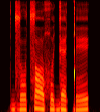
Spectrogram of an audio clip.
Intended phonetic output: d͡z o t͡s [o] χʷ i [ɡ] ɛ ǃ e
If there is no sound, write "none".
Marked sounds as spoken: ɔ, ɡ

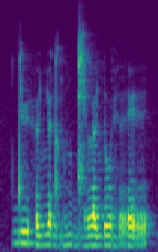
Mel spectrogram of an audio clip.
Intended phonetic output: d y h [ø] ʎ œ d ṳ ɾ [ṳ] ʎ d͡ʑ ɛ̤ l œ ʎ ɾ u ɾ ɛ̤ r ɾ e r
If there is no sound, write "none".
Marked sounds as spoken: ø, o̤

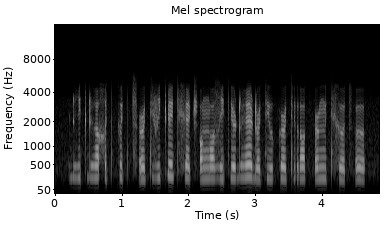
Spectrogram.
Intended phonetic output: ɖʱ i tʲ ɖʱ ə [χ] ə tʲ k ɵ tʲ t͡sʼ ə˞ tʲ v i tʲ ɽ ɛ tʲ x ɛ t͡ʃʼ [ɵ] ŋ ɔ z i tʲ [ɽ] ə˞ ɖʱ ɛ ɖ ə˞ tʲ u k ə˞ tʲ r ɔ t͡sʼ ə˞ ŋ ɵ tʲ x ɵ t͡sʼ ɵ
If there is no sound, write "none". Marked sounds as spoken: χ, ɔ, ɾ

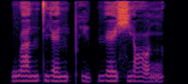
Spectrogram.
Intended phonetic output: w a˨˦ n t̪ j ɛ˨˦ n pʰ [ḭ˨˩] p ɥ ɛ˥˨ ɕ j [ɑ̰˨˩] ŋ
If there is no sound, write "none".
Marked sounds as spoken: ḭ˨˩, ɑ̰˨˩

